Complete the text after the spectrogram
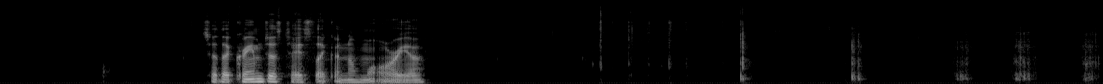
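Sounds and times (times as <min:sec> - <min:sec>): person chewing crunchy cookie: 0:04.4 - 0:11.0.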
